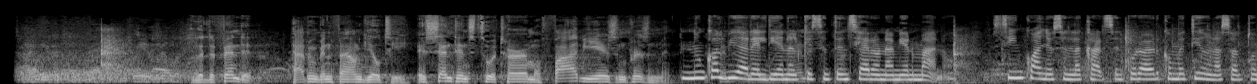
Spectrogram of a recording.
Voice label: spanish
